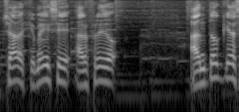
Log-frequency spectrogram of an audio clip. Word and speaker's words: Antioquia: que me dice Alfredo Antioquia se pronuncia sin no es antioquía es sin acento me dice parece que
